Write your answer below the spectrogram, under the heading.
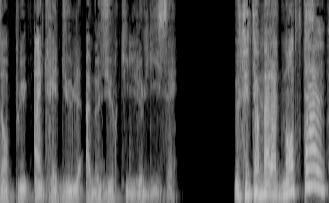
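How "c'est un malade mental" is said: loud, high outburst of outrage; furious. A narrator's reading. Ron reacting to Hagrid's letter, furious exclamation. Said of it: "d'un ton furieux".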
